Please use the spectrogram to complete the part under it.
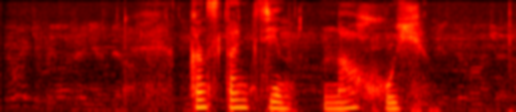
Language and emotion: Russian, neutral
